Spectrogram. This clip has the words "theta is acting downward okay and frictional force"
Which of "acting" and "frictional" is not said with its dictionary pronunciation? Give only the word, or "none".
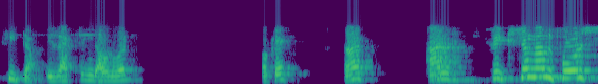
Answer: frictional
